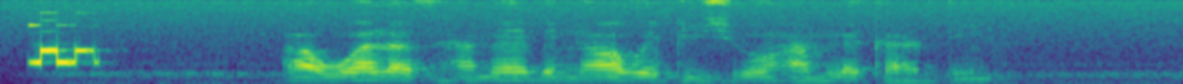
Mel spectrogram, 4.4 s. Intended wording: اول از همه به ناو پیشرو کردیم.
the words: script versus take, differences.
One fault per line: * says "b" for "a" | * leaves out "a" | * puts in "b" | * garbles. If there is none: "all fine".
* puts in "حمله"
